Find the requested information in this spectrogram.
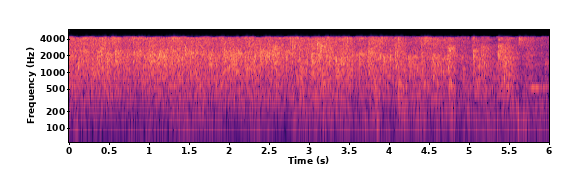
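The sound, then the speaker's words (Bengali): Audience applause welcoming guests at a Bengali community event, a dense, steady patter of many hands clapping at a constant, fairly loud level all the way through. “দর্শক শ্রোতা আসুন করতালের মাধ্যমে তাদের স্বাগত জানাই।”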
